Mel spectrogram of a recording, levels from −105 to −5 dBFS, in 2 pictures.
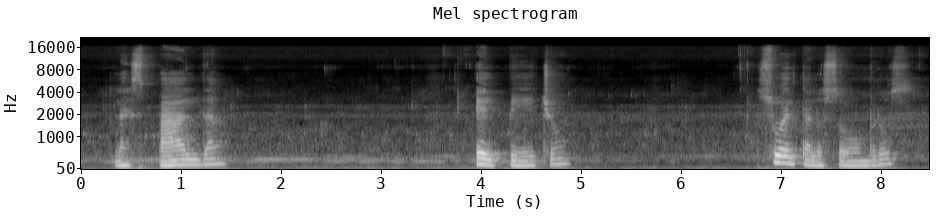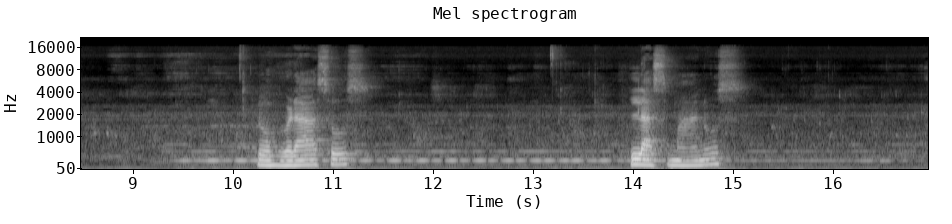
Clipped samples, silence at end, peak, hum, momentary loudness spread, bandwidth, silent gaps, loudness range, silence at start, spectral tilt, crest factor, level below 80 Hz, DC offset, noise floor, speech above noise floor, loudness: under 0.1%; 0.2 s; -12 dBFS; none; 26 LU; 17 kHz; none; 2 LU; 0.3 s; -6.5 dB/octave; 22 dB; -58 dBFS; under 0.1%; -59 dBFS; 30 dB; -30 LUFS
